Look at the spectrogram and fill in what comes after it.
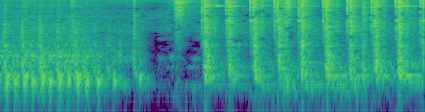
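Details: Carbureted Honda Beat scooter electric starter: sharp clicks about twice a second with no cranking or firing behind them; starter relay clicking without engaging.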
